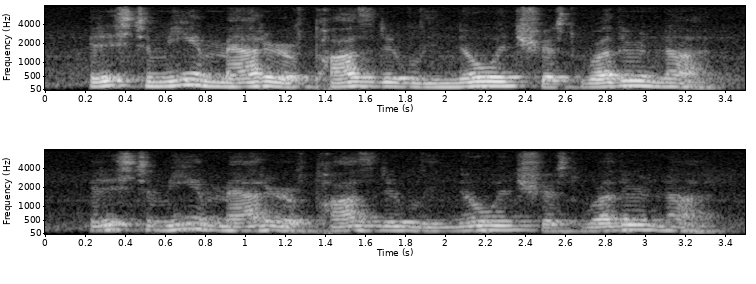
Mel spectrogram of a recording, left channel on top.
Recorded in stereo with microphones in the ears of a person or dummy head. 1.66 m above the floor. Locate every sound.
0.2 s a man speaking: 45° left (ahead or behind), 0.8 m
